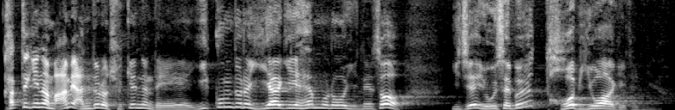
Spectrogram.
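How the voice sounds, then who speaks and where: A man's voice: sits high, sing-song, normal speed, a little mellow, in a large hall. A young man preaching to children and teens as their youth pastor, in a conversational way that keeps asking them questions. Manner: conversational, asks the kids questions.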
